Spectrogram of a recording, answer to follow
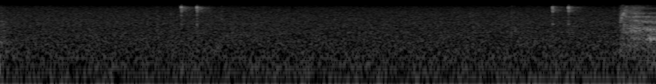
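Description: Near silence, with faint computer mouse clicks about a second in and again near the end.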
